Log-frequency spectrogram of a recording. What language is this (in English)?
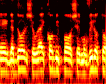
Hebrew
